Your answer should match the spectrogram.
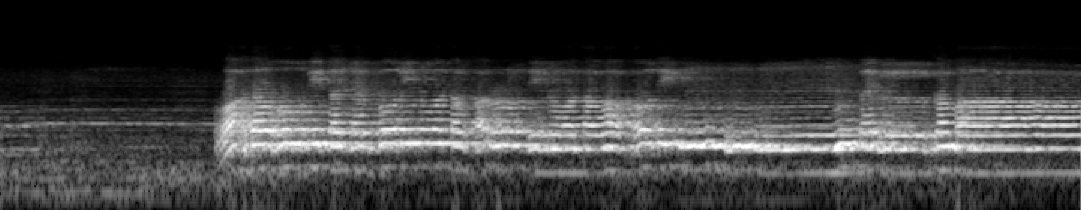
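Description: A man's voice chanting the Arabic opening of a Friday sermon in long, drawn-out melodic notes. A held note fades over the first three seconds, then the chant comes back loud about three seconds in, stepping between sustained pitches with a short break near the end.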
